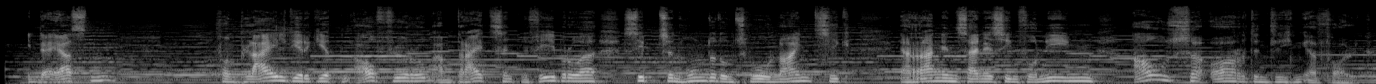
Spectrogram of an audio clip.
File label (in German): Hörbuch; pleyel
